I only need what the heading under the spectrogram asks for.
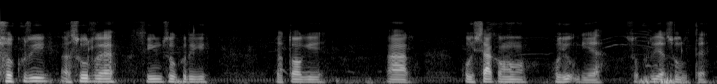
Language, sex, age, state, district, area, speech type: Santali, male, 30-45, West Bengal, Paschim Bardhaman, rural, spontaneous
